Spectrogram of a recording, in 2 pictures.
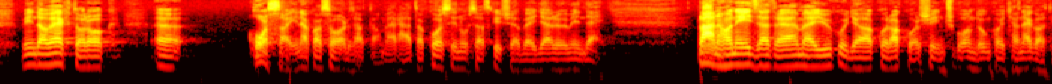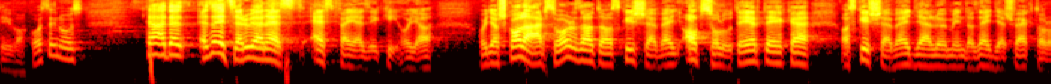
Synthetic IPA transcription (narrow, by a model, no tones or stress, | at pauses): mind̪ɒvɛkt̪o̞ɾo̞k | ho̞̰sːɒ̰jḭnɒkɒso̞̰rzɒ̰t̪ɒ̰mɛ̰rha̰ːt̪ɒko̞sinusɒskiʃːɛbːɛɟːɛ̰lːøːmind̪ɛ̰ɟ̥ː | pla̰ːnɦɒneːɟzɛt̪rɛɛmɛjːykuɟɛɒkːo̞ɾɒkːo̞rʃint͡ʃɡo̞nd̪uŋkho̞chɒnɛɡɒ̰t̪iːvɒ̰ko̞sinus | t̪ɛɦaːt̪ɛzɛzɛcsɛɾyɛnɛst̪ɛst̪fɛjɛzikiho̞ɟɒ | ho̞ɟɒʃkɒlaːrso̞rzɒt̪ɒskiʃːɛbːɛɟːɒpso̞luːt̪eːrt̪eːkɛɒskiʃːɛbːɛɟːɛnløːmint̪ɒzɛɟːɛʃʋɛkt̪o̞ɾ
